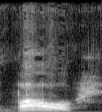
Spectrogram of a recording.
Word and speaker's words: bough: In BOUGH it is pronounced as bow, and in TH or OUGH it is pronounced as through.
